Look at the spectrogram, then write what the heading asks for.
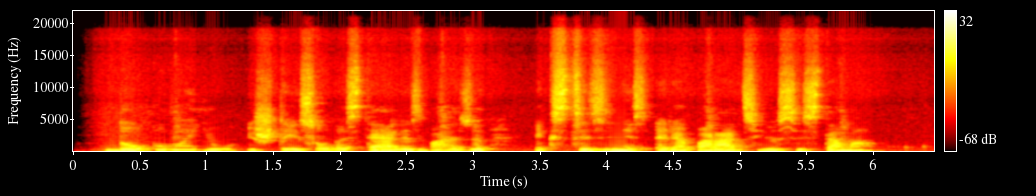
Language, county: Lithuanian, Tauragė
